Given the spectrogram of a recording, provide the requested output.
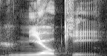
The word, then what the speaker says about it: gnocchi: educate me on the um how do you pronounce it gnocchi gnocchi there we go boom nail yeah all right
